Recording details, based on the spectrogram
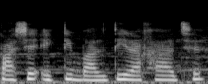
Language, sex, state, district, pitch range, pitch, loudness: Bengali, female, West Bengal, Cooch Behar, 205-245 Hz, 215 Hz, -16 LUFS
